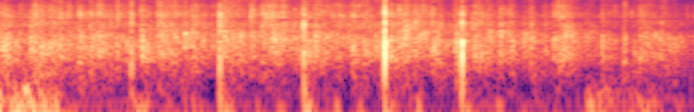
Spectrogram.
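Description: Audience applause, a steady dense patter of many hands clapping at moderate volume, with a few sharper, louder claps standing out partway through before it begins to thin.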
